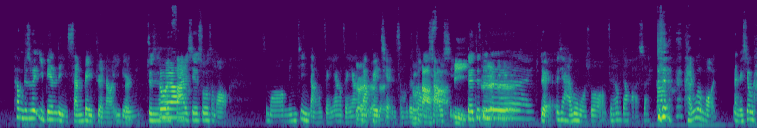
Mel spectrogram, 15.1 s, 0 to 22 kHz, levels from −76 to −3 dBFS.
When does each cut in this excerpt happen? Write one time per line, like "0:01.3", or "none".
0:10.7
0:13.1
